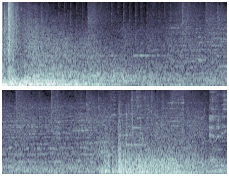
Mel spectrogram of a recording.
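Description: Naval artillery fire and explosions in a warship video game, heavy booming blasts with rumbling decay, one strong burst at the start and another around the middle, dense and loud throughout.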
